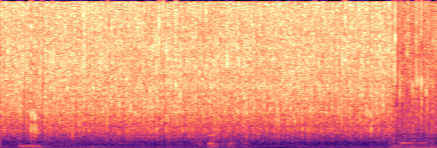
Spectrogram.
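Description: Cubed potatoes, mushrooms and pepper sizzling steadily in hot oil in a small nonstick skillet on a gas flame.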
